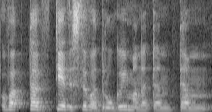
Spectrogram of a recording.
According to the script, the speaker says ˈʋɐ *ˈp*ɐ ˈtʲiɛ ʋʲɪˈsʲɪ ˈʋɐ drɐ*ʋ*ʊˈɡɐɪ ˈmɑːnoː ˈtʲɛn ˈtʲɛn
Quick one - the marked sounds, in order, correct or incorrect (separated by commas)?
incorrect, incorrect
